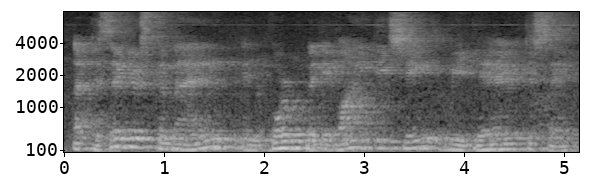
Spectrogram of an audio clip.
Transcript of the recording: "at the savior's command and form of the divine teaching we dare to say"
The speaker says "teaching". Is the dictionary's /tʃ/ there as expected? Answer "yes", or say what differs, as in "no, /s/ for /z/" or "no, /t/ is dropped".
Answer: no, /s/ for /tʃ/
